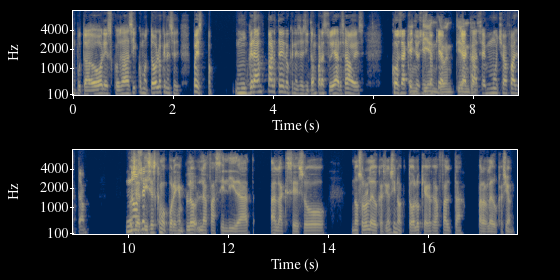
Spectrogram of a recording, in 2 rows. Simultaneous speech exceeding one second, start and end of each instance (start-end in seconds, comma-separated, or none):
6.7-8.2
